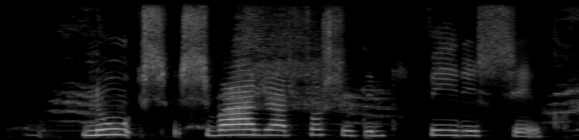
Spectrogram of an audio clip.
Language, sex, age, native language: Icelandic, female, 8, Icelandic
